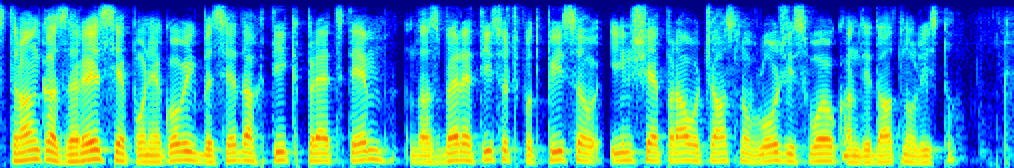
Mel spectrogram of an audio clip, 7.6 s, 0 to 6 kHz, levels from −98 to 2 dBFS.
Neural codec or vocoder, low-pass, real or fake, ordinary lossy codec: none; 5.4 kHz; real; Opus, 64 kbps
